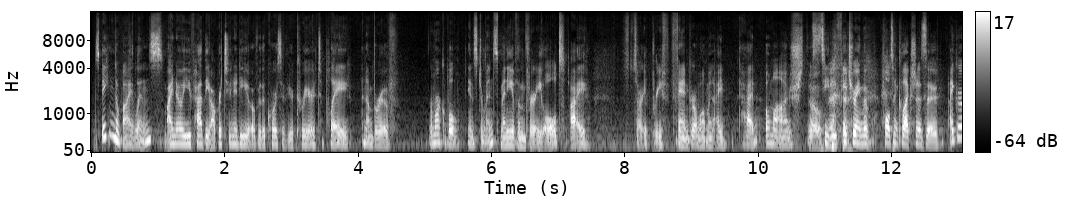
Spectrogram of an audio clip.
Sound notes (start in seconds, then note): 10.8 laughs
